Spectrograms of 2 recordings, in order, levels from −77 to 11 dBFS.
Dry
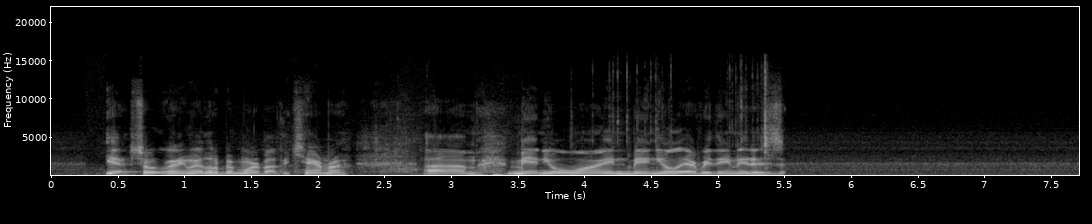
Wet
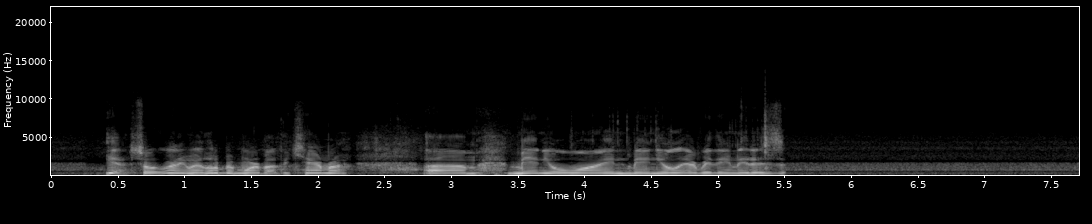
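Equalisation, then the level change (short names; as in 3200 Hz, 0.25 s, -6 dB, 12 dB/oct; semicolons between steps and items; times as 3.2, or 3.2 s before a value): BPF 120–2700 Hz; low shelf 360 Hz -7 dB; fixed phaser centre 500 Hz, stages 6; +5.5 dB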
